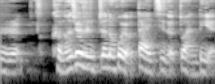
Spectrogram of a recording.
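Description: Over noticeable background noise, a woman speaks at a moderate pace in a medium pitch with lively intonation. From Chaoshan, Guangdong. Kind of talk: casual chat. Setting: recorded together in person.

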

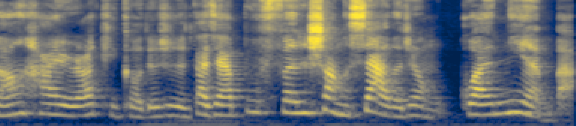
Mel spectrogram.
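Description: This woman has an unremarkable speaking voice, pitched fairly high. She talks at a moderate pace with ordinary pitch variation. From Shanghai, China. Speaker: business analyst. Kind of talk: casual interview chat.

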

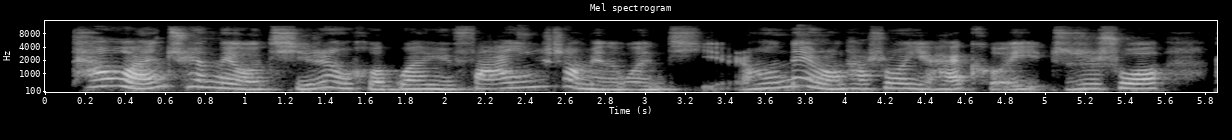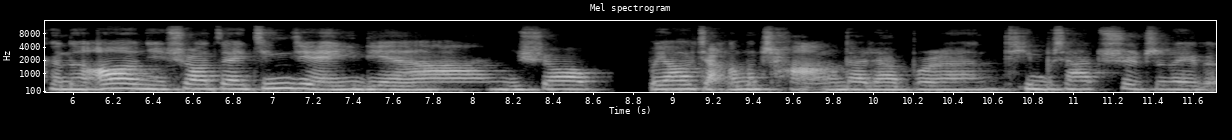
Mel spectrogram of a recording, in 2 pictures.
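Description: Somewhat breathy, a woman talks at a fairly quick pace and a fairly high pitch. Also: ordinary pitch variation. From China. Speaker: journalist. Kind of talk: interview.

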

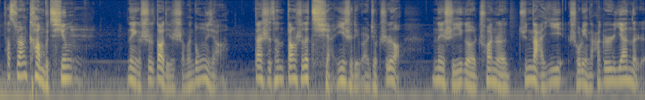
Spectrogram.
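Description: Animated in tone, a man with a medium-pitched voice and vocal fry talks at a fairly quick pace with lively intonation. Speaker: podcast host reading listener ghost stories. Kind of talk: storytelling, reading listener submissions in casual chat.

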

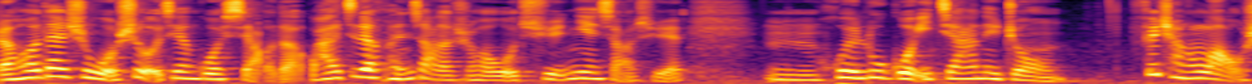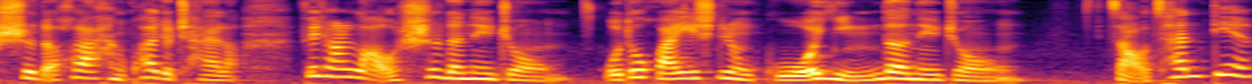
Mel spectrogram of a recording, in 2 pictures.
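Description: A woman at medium pitch with very wide pitch swings and a fairly quick pace, on a very clean recording with a silent background. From Zhejiang, China. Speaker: podcast host. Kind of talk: casual chat.

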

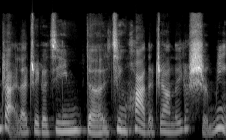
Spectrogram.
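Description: Somewhat breathy and medium in pitch, a woman speaks fairly quickly with lively intonation on a very clean recording with a silent background. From Hunan, China. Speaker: rare disease policy researcher. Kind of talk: casual chat.

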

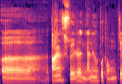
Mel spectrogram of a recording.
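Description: This is a man speaking with a fairly low pitch. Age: 30s. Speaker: entrepreneur, plush toy brand founder. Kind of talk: casual interview. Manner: hesitant, many fillers and repetitions.

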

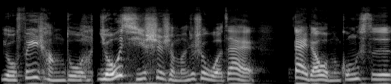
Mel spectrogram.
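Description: A woman's voice, an unremarkable speaking voice, fairly high in pitch with lively intonation. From Guangdong, southern China. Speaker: social media creator and producer. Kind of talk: casual interview chat.

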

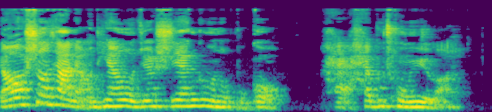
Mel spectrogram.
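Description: A woman's fairly high voice at a very fast pace. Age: 30s. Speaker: podcast co-host. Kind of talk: casual chat.

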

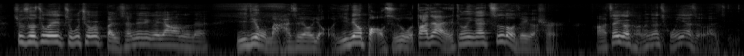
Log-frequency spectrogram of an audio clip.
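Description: Talking at a very fast pace, a man with a fairly high pitch and a dark, mellow tone makes very wide pitch swings and big swings in loudness. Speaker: former footballer. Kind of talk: casual chat.

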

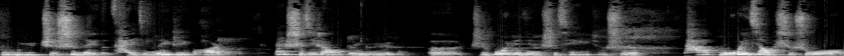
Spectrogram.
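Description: At a fairly slow pace, a woman speaks at a medium pitch, with audible room echo around her voice. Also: lively intonation. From Lanzhou, Gansu, northwest China. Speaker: job seeker in a mock interview. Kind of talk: mock job interview. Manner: halting.

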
